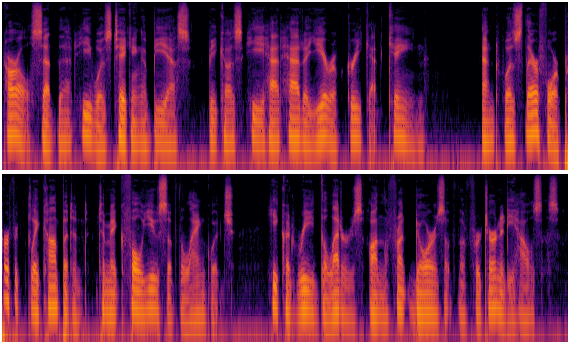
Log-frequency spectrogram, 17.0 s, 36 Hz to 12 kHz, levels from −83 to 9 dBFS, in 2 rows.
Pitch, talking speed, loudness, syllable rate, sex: 95 Hz, 155 wpm, -22 LUFS, 4.1 syllables/s, male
